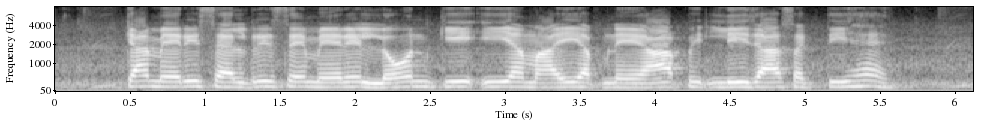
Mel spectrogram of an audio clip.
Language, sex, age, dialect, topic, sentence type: Hindi, male, 18-24, Marwari Dhudhari, banking, question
